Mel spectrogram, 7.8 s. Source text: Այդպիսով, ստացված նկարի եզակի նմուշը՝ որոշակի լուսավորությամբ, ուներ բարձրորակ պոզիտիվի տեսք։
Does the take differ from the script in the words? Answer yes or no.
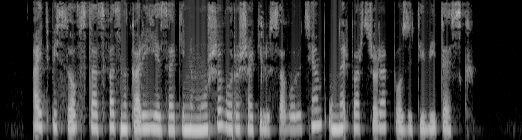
no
